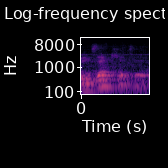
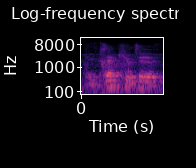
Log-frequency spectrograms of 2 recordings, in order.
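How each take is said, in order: First: The 'u' syllable has a schwa vowel. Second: The 'u' syllable has a weak 'oo' vowel. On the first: "changing to" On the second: "the U ... is gradually changing to schwa"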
